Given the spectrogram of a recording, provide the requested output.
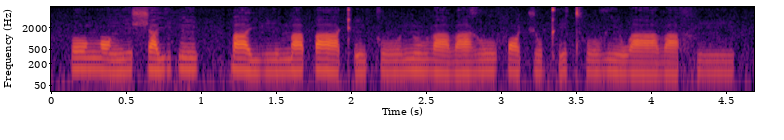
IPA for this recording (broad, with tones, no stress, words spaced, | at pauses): o˦ŋɔ˨ŋi˦ ʃa˦ji˦k͡pĩ˦ | k͡pa˦˨jiː˨ ma˦paː˦˨kʼĩ˨ kuː˨˦nũ˦ βa˨βa˦ ɣuː˦fɔ˨t͡ʃu˨˦kʼi˦ tʰu˨˦ɣĩ˨waː˨βa˨ fiː˦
